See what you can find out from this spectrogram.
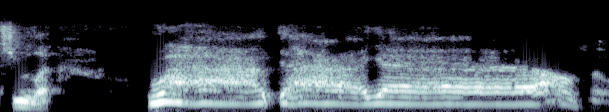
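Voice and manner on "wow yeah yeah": higher, shouted mock outrage from the mother; mad mother. Angry mother yells at her daughter in mock outrage. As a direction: play the furious mother yelling. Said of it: "the mother got so mad".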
